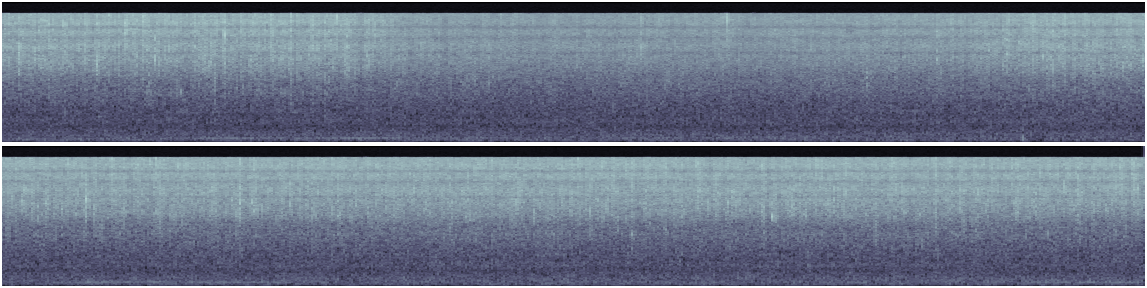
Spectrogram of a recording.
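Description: Heavy rain falling steadily on a lawn, a street and leaves: an even, continuous hiss.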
